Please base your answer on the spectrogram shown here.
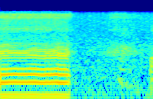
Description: Frenchies fall asleep in the strangest positions. Snoring mandatory.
